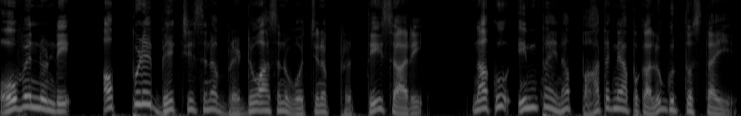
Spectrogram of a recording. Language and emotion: Telugu, happy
